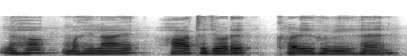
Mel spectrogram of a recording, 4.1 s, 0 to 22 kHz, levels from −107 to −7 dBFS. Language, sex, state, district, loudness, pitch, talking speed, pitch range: Hindi, male, Jharkhand, Ranchi, -19 LUFS, 140 Hz, 105 wpm, 135-150 Hz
